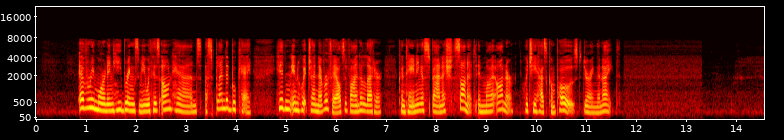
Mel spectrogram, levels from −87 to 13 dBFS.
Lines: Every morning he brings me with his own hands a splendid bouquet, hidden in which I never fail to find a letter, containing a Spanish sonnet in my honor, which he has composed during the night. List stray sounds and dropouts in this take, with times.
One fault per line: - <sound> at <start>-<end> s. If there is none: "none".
none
